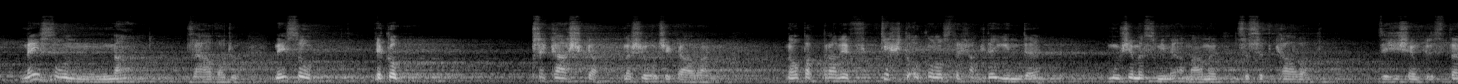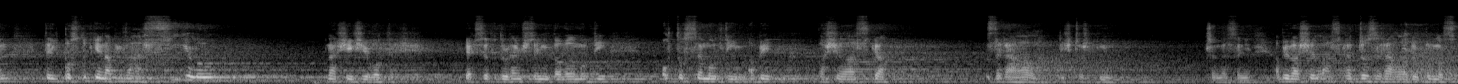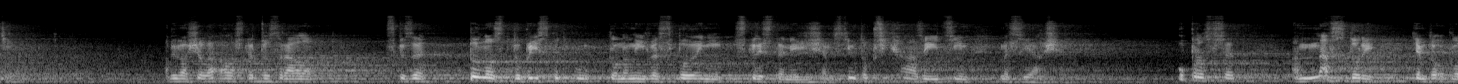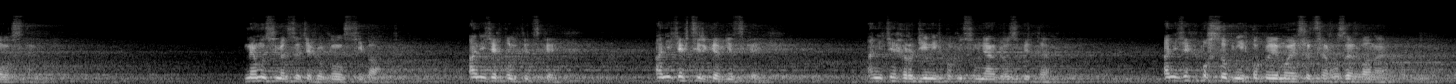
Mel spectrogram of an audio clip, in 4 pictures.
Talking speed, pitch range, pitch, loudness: 110 wpm, 120-160 Hz, 135 Hz, -24 LUFS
